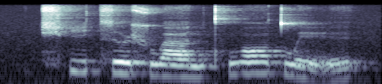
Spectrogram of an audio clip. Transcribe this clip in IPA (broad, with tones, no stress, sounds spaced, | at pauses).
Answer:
t͡ɕʰ i˥˧ t͡s ɹ̩˥˧ ʂ w a˥˩ n kʰ w ɔ˥ t̪ w ḛ˨˩˦ ɪ̯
